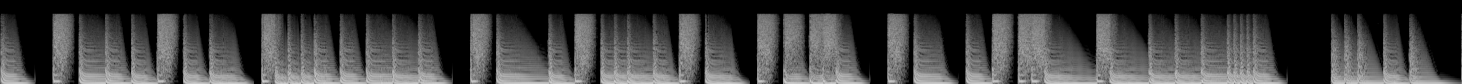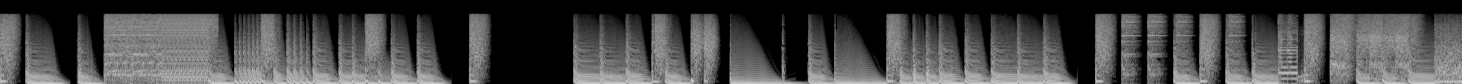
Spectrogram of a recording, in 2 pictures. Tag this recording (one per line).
break
breakcore
gabber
